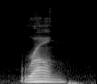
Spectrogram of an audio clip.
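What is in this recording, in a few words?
"rung", American English; pronunciations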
